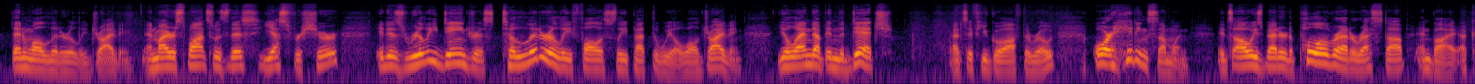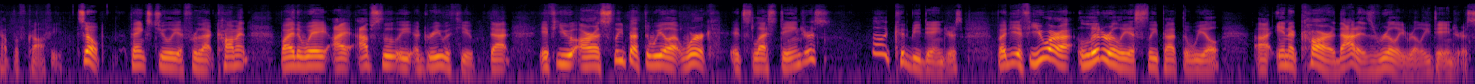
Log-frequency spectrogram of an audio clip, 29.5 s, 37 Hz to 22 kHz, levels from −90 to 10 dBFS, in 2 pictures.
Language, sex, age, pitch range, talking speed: English, male, 40-59, 130-180 Hz, 220 wpm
